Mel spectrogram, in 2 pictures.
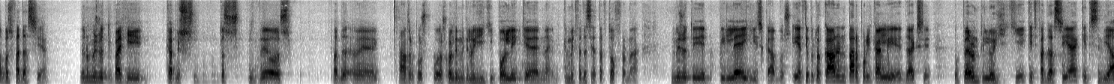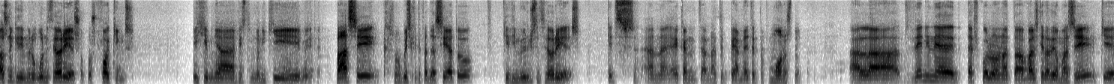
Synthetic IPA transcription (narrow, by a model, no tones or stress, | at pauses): oposi̥fɐnd̪ɐsiɐ | ðeno̞mizoo̞t̪iːpɐɾçi | kɐpçost̪o̞so̥spuðe̞o̞s | fɐd̪ɐ | ɐnθɾo̞po̞spuɐsxo̞lit̪emet̪ilo̞ʝicipo̞licenɐcemet̪ifɐnd̪ɐsiɐt̪ɐft̪o̞xɾo̞nɐ | no̞mizoot̪iepile̞ʝiskɐpo̞siɐft̪iput̪o̞kɐnunine̞pɐɾɐpo̞likɐliend̪ɐksi | pupe̞ɾnunt̪ilo̞ʝicicet̪i̥fɐnd̪ɐsiɐce̞t̪isinðiɐzunece̞ðimiuɾɣunθe̞o̞ɾie̞so̞po̞sxo̞ciŋɡs | içemɲɐepist̪imo̞nici | vɐsixɾi̥simop̬isket̪ifɐnd̪ɐsiɐt̪u | ce̞ðimijuɾʝiseθe̞o̞ɾie̞s | ce̞t̪i̥sɐekɐnet̪ɐnet̪ɾepeɐne̞t̪ɾepeɐpomo̞nost̪u | ɐlɐðe̞nine̞efko̞lo̞nɐt̪ɐvɐliskɐt̪ɐðio̞mɐzice̞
